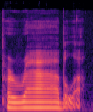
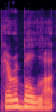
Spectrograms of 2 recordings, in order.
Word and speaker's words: parabola: called a parabola and accenting the second syllable on the word parabola not parabola it's not a disease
